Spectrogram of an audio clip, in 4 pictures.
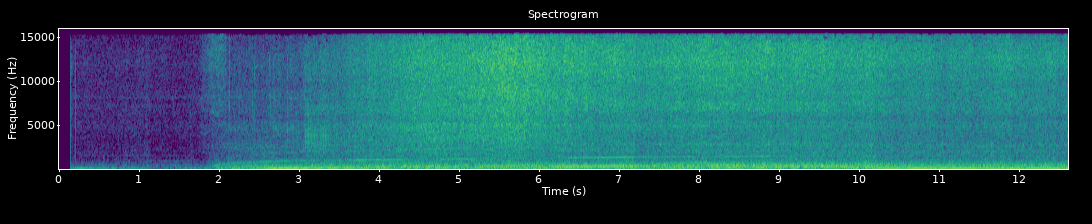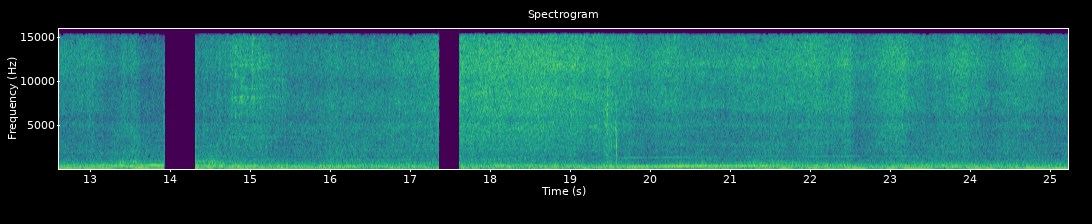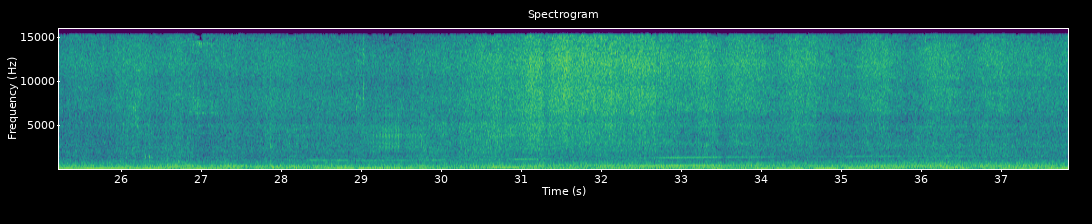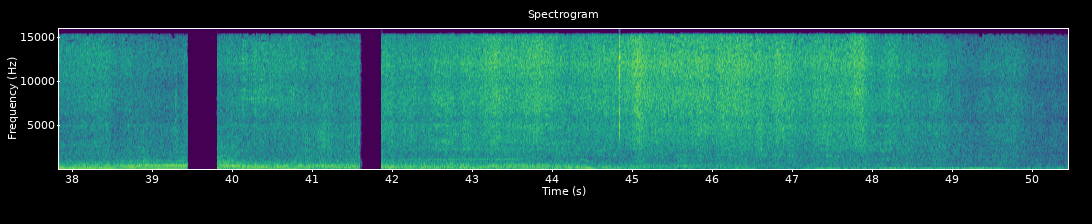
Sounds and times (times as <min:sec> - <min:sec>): Outside, rural or natural: 0:00.1 - 0:50.4
Motorboat, speedboat: 0:00.2 - 0:50.4.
